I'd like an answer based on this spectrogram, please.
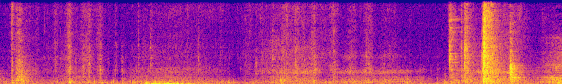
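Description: Quiet blacksmith's shop: faint scattered clicks and knocks, then a few sharper metallic clicks near the end, from tongs and hot steel being handled at the forge.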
